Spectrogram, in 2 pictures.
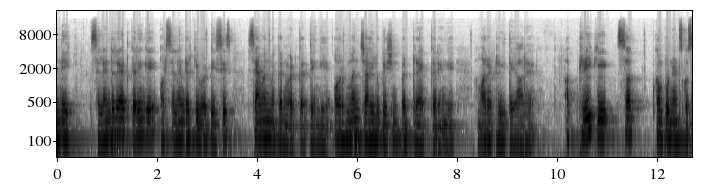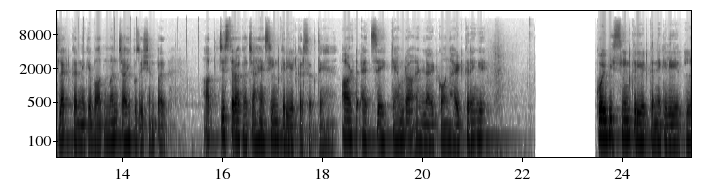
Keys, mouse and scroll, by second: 2.3-4.2 drag, 4.7 click, 5.2 s, 5.7 s, 6.5 click, 6.9 s, 7.4-8.2 middle drag, 8.2 click, 8.8-10.0 middle drag, 10.0-10.8 shift+right drag, 11.7 click, 12.4 middle click, 12.6 click, 13.0-16.5 typing, 13.2 click, 13.8 click, 14.2 click, 14.4 middle click, 14.8 middle click, 15.1 click, 15.9 click, 16.8 click, 18.1 alt+h, 24.5-25.3 right drag.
